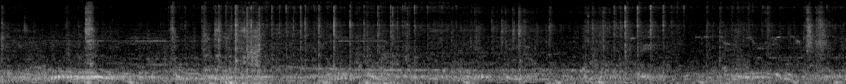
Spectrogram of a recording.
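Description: Soft, overlapping cooing of silver-coloured pigeons kept by a fancier in Malihabad, a continuous murmur of nearby calls with faint rustles and flutters and no speech.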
